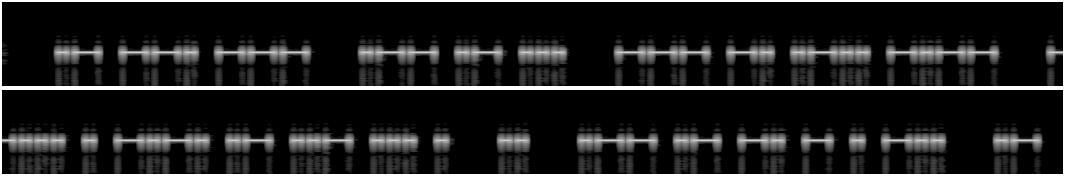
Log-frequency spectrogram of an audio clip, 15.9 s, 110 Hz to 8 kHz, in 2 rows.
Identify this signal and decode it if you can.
Morse code, heard as a keyed tone, about 20 wpm, 610 Hz. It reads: AGO WAS ONLY BECAUSE I WANTED A
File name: 2012-01-mp3 / n05-CAME BACK TO HAM RADIO AFTER 30 YEARS OF INTERVAL-20wpm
